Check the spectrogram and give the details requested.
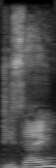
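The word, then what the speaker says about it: design: रिजाइन में भी same N से पहले जी है तो य साइलेंट होगा रिजाइन मीस त्याग पत्र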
